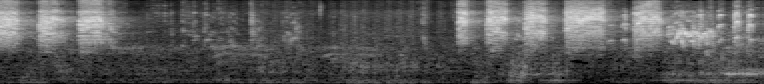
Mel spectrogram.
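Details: Australian budgie breeding pair, said to be happy, giving a few bright squeaky chirps, a brief lull, then a quick run of high metallic chirps.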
